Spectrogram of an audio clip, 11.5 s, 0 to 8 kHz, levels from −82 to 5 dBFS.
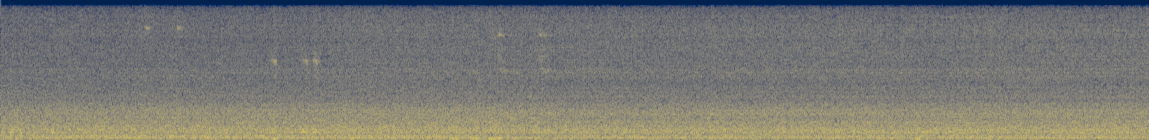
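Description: Throughout the speech, a second copy of the voice comes back about 310 ms late at roughly equal loudness, an echo leak likely from a loudspeaker echo canceller letting it through.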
